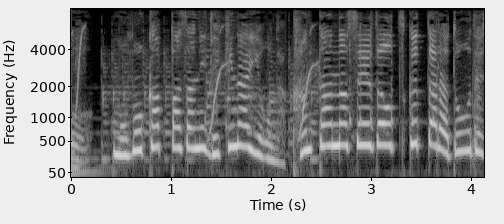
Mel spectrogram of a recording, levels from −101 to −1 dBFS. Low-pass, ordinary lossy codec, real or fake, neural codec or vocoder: none; none; real; none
